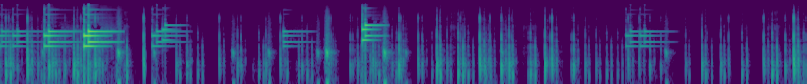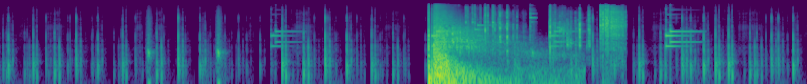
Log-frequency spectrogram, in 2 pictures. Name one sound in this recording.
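Quick light footsteps patter on a hard floor.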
